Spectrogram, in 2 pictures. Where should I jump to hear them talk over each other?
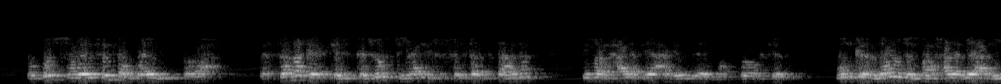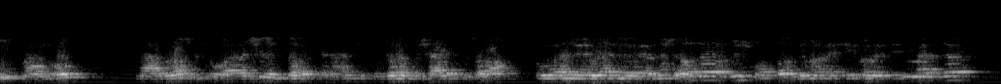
15.6 s

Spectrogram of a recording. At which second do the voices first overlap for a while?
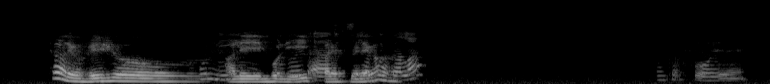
2.0 s

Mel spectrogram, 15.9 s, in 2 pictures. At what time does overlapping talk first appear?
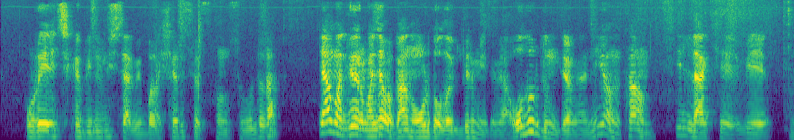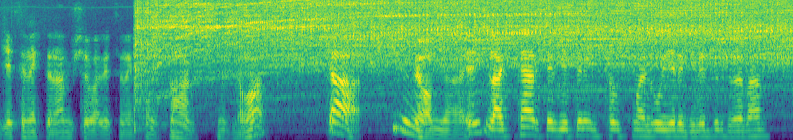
none

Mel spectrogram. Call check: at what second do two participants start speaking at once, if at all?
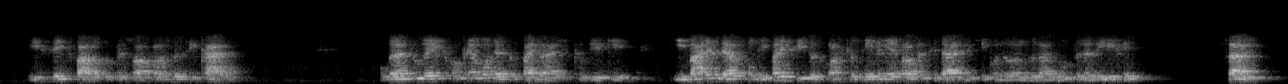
none

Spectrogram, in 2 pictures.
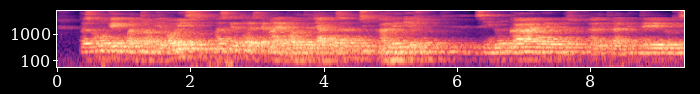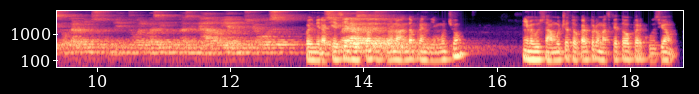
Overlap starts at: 13.3 s

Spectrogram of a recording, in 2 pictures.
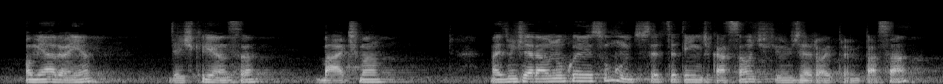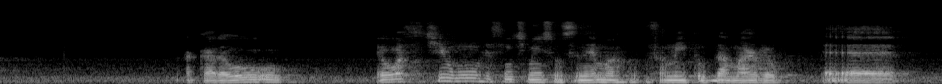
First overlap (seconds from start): none

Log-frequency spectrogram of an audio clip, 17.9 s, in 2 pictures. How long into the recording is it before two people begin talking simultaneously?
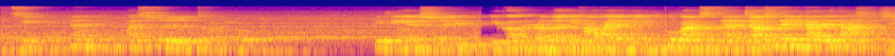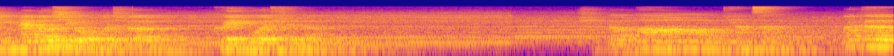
none

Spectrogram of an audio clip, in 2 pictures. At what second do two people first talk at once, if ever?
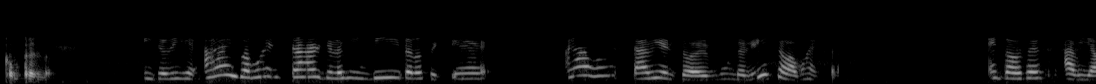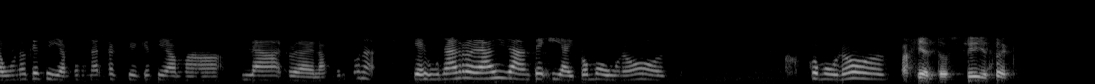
none

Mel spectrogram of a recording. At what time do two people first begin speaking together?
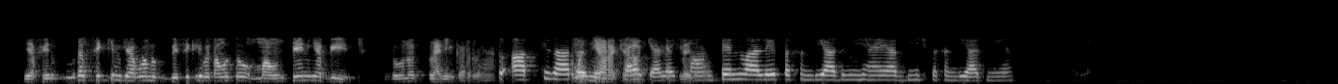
5.7 s

